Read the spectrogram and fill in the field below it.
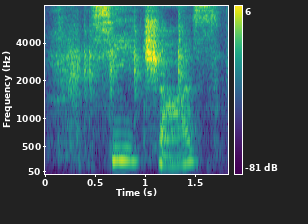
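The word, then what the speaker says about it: сейчас: will be C Chas yay is not stress so pronounce it as e sorry not a e see jazz pronounce it as e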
